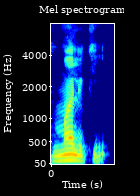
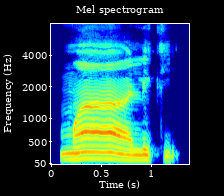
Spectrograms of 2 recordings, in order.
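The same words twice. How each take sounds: First: The vowel after the m is short. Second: The vowel after the m is long. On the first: The speaker calls it wrong. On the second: The speaker calls it right. "There's Alif Maddi after this meme"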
